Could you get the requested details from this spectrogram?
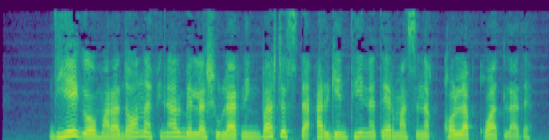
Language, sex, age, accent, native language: Uzbek, female, 19-29, Buxoro, Uzbek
